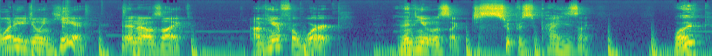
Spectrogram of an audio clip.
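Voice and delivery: ordinary delivery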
